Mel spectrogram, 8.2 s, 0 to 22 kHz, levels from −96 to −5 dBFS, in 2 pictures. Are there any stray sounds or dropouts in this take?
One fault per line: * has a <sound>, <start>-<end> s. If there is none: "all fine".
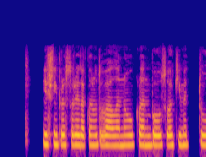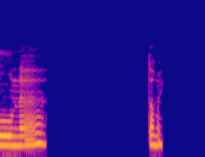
all fine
